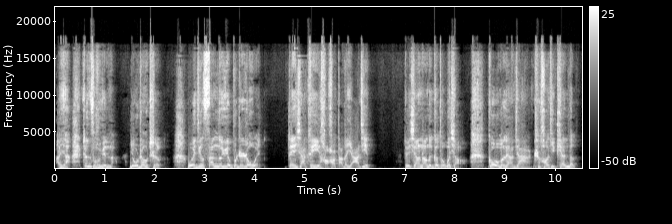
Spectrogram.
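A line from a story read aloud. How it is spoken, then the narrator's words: Overjoyed loud shout. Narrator (Chinese): 毛三娘 大喜，忍不住高声喊起来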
